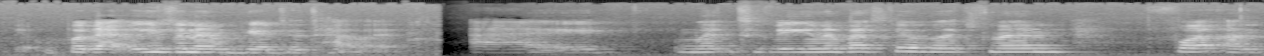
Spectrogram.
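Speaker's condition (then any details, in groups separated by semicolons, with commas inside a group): Cerebral palsy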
